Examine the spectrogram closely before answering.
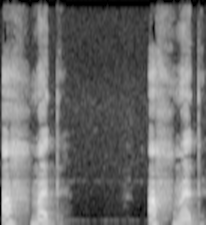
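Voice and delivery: अहमद with open a, ha and dal silent-vowelled; careful अहमद, a on alif, h held; correct Ahmad. Shown as a demonstration. Teacher modelling the correct अहमद slowly. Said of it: "मीम पर ज़बर और दाल साकिन है".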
